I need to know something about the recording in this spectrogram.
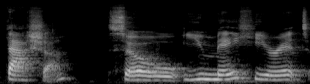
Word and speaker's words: fascia: you pronounce that word so the word is fascia so you may hear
